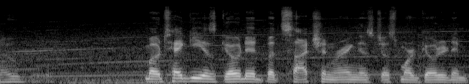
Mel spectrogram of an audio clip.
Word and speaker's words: Sachsenring: How did I pronounce Sachsenring? Sachsenring.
